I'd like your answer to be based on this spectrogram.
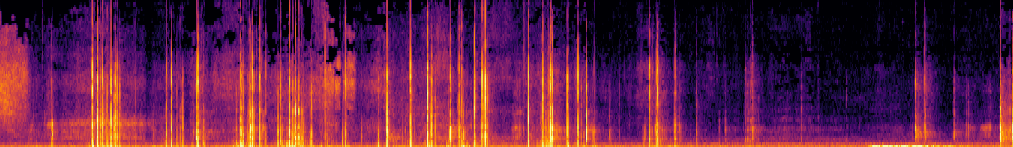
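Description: A hollow purple plastic supplement jar with a paper label is handled, tapped and rubbed with the fingertips. The result is a string of sharp, bright clicks and taps mixed with crinkly scratching and rubbing. A short, louder low-pitched rumble comes in near the end.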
